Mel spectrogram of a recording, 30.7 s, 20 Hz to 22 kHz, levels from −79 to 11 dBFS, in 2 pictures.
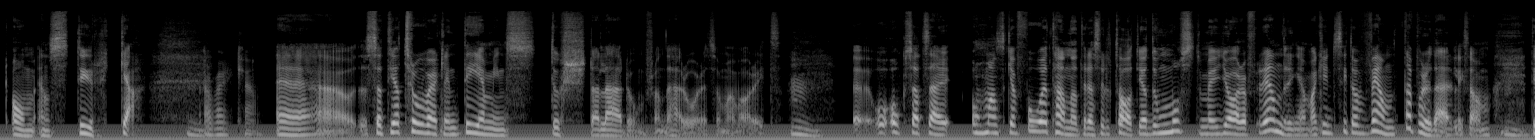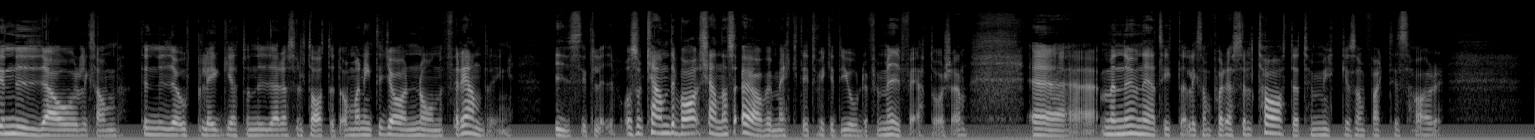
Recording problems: electrical hum; faint; throughout; 60 Hz, 25 dB below the speech

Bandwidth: 15.5 kHz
